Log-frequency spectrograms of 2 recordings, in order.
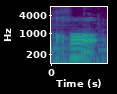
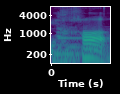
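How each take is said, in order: First: The vowel sounds like 'o'. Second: The vowel sounds like 'a'. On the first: The speaker calls it wrong. "bukan o, bukan kho" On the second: The speaker calls it right. "tapi kha"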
